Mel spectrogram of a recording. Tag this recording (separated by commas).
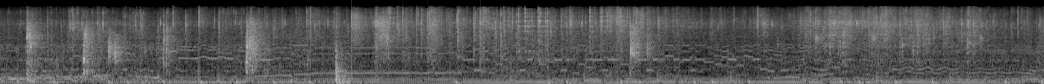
popping popcorn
